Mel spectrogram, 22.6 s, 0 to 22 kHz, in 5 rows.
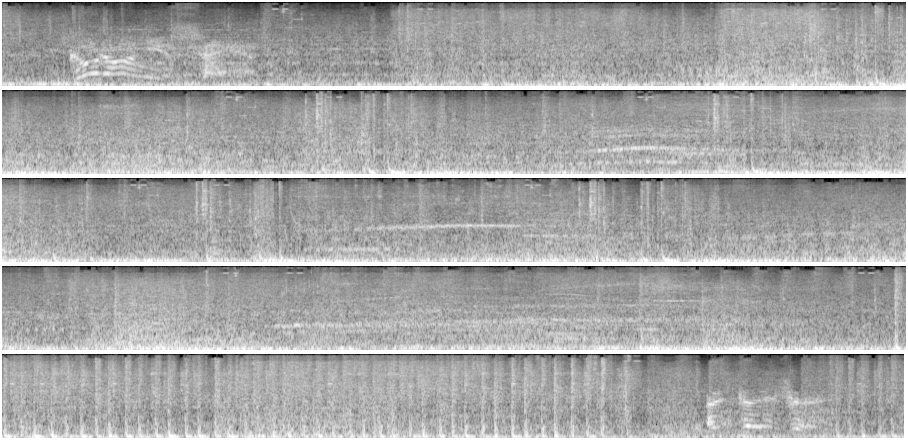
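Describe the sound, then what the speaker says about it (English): Sustained gunfire and explosive crashes from a Death Stranding 2 battle against a large machine, loud and dense throughout, with voices talking over the constant shooting. "Opening fire now."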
